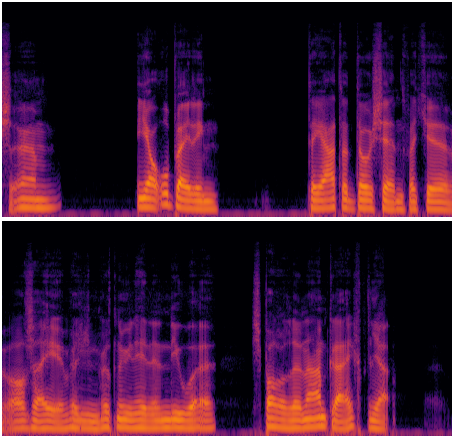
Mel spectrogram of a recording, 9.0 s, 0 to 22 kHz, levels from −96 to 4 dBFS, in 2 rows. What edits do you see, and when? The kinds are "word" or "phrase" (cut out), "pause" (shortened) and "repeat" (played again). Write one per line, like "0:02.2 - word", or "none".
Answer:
none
